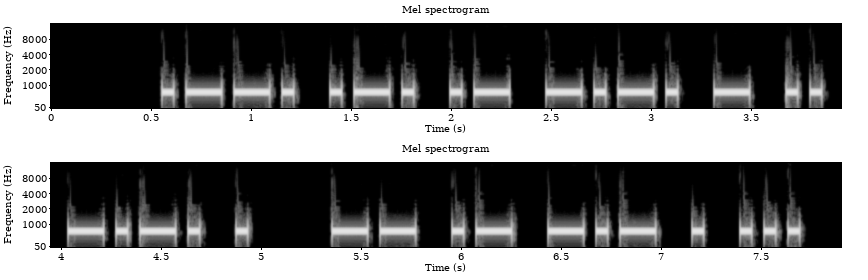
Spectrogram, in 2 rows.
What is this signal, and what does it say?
Morse code, heard as a keyed tone, about 21 wpm, 700 Hz. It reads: PRACTICE MAKES
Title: Difficult Sentences with Hints - 20wpm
